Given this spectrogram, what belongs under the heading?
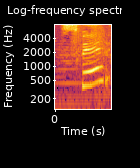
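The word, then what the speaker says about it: sphere: स्फीयर इसका गलत उच्चारण है। इसे सही से बोलने के लिए इसके 2 भाग कीजिए। पहले बोले स्फी, फिर इसमें जोड़ दें यर। जोड़कर बोले स्फीयर।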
